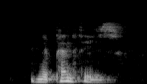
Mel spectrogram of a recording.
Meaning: A drug mentioned in Homer's Odyssey (c. 8th century B.C.E.) as bringing relief from anxiety or grief; hence, any drug or substance seen as bringing welcome forgetfulness or relief
- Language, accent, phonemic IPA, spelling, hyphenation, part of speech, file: English, Southern England, /nɪˈpɛnθiːz/, nepenthes, ne‧pen‧thes, noun, LL-Q1860 (eng)-nepenthes.wav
